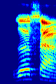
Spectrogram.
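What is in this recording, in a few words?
"gersang", Malay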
